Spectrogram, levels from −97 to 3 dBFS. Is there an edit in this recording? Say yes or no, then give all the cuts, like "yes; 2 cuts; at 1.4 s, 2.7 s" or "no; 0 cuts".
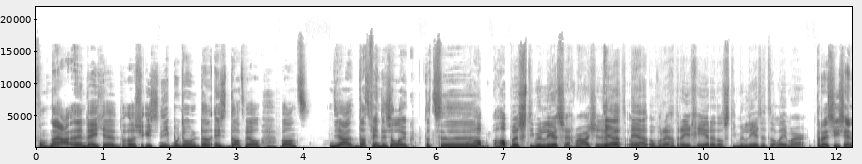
no; 0 cuts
